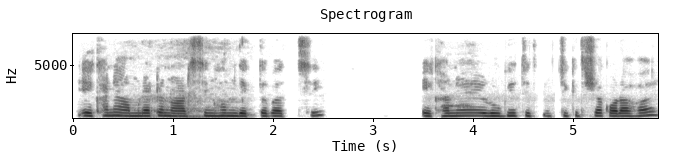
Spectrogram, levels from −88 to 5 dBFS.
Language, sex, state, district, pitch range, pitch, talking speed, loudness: Bengali, female, West Bengal, Dakshin Dinajpur, 245-270 Hz, 255 Hz, 125 wpm, -21 LUFS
